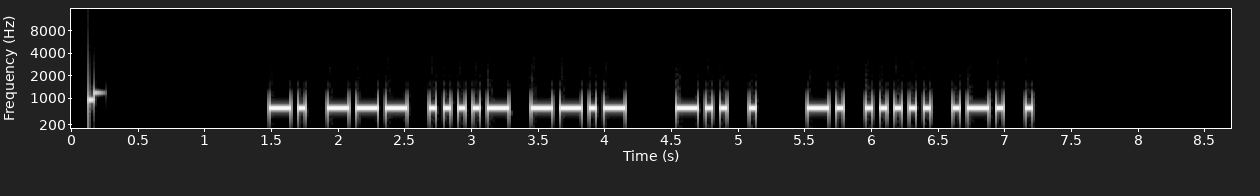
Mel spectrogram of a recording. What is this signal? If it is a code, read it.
Morse code, heard as a keyed tone, about 22 wpm, 700 Hz. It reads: NO4Q DE N5RE
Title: USA Callsign DE Callsign - 4 Characters - 22wpm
